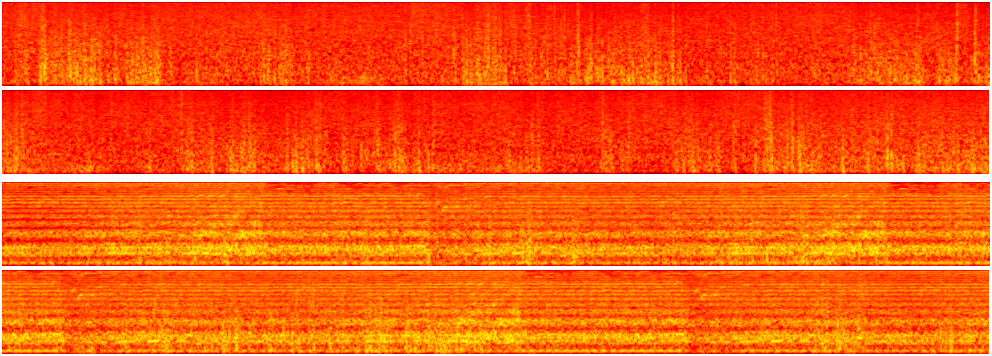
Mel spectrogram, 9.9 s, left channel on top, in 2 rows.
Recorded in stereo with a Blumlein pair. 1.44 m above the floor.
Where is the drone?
40° right.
